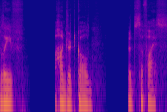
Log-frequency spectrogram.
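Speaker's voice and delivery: voice dropped right down, low and quiet. A character leans forward to name a payment in gold, lowered voice. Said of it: "lowers his voice".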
